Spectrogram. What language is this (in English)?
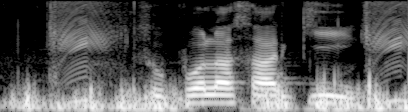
Bangla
